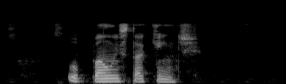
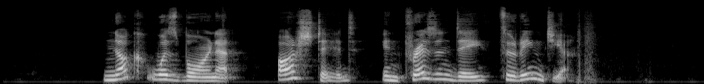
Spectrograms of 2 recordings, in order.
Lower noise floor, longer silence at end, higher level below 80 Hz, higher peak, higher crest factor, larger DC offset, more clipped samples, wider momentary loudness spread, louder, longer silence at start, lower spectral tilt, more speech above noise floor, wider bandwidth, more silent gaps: first, -69 dBFS vs -63 dBFS; second, 0.9 s vs 1.1 s; about the same, -66 dBFS vs -64 dBFS; second, -8 dBFS vs -2 dBFS; about the same, 22 dB vs 18 dB; neither; neither; first, 17 LU vs 10 LU; second, -28 LUFS vs -18 LUFS; second, 0.7 s vs 1.05 s; about the same, -5.5 dB/octave vs -4.5 dB/octave; second, 42 dB vs 46 dB; second, 7.2 kHz vs 15.5 kHz; neither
